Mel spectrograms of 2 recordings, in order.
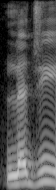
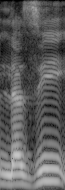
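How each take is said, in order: First: The middle consonant is a j sound. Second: The middle consonant is a buzzing z sound. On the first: "लजी लजी यानी जीम वाली आवाज़" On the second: "ज़ा की आवाज़ पैदा ना होने पाए, लज़ी लज़ी ये तरीका गलत है"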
